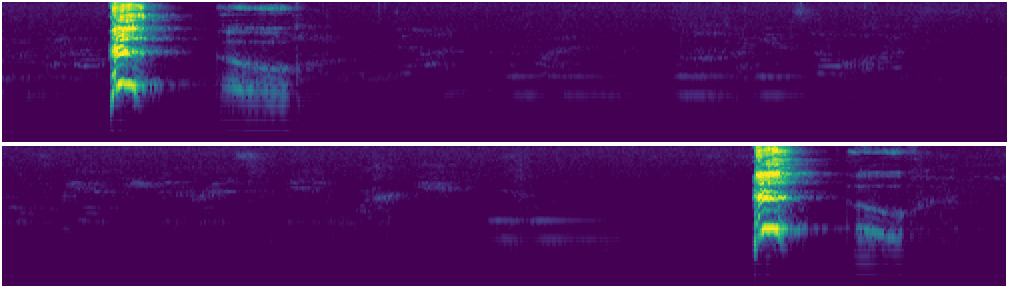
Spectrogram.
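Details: Person with two broken ribs having persistent hiccups: two sharp, abrupt hiccups about eight seconds apart, each followed by a brief groan, over quiet background music.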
